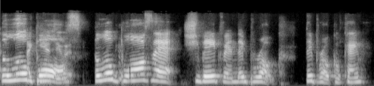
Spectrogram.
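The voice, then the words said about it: Put-on New Jersey accent. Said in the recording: “In a Jersey accent.”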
